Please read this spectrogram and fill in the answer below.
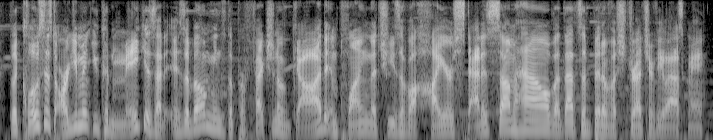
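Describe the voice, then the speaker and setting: A man's voice: high voice, a bit bright. A man hosting a fan video, delivering scripted explainer commentary with informal, opinionated asides. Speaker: host of a fan video about game name localizations.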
